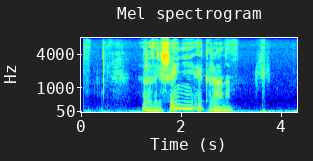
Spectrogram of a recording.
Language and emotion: Russian, neutral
